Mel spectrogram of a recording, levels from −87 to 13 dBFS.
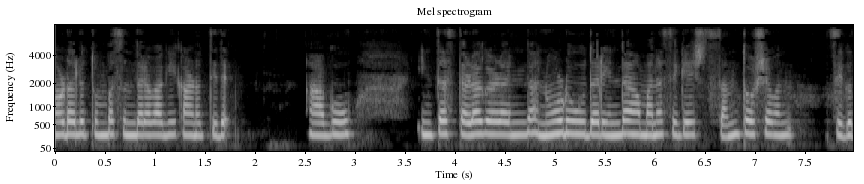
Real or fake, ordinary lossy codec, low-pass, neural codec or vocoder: real; MP3, 32 kbps; 7.2 kHz; none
